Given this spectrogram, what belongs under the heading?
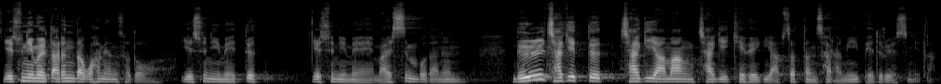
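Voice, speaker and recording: A man's voice: medium pitch, fairly quick, fairly bright tone. A male pastor preaching a sermon in dramatic storytelling fashion, often letting phrases trail off to a whisper. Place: church sanctuary. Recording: long church reverb.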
